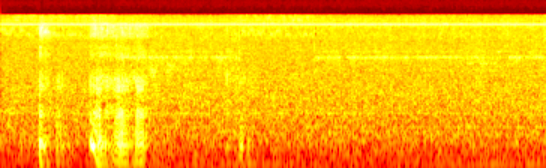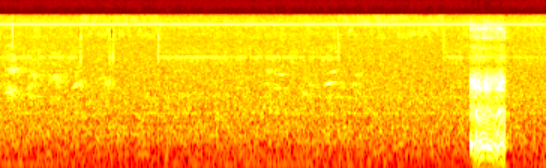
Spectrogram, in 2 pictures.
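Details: A pet, fast asleep, gives a few short, rough snorting snores separated by long quiet stretches; the camera shakes from laughter.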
